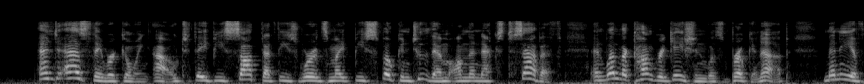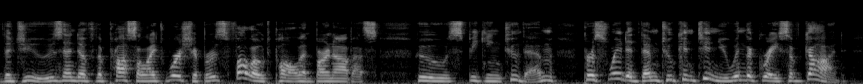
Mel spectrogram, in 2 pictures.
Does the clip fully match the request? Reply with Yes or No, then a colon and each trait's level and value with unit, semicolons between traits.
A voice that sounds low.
No: medium, 165 Hz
